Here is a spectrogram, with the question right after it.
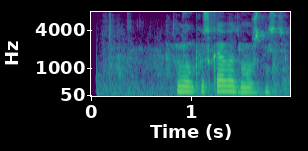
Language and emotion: Russian, neutral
